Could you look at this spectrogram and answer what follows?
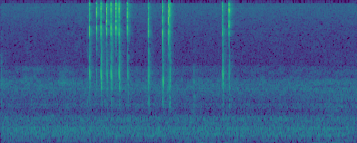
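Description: Typing on a low profile mechanical keyboard: a short burst of crisp, quiet key clicks in quick succession, then a couple more taps, over a steady background hum.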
